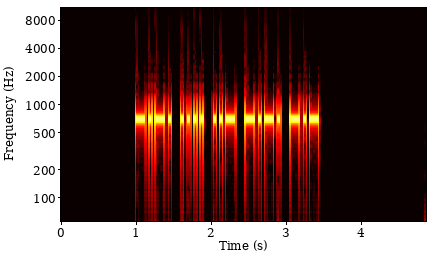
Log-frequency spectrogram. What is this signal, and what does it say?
Morse code, heard as a keyed tone, about 28 wpm, 700 Hz. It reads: CHUCK
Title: USA Common Names - 28wpm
